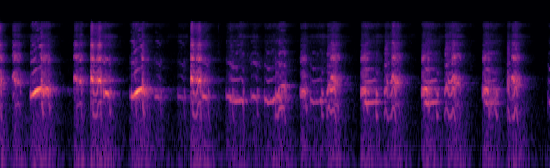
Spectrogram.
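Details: Grey-cowled wood rail (saracura três-potes) singing: loud rhythmic series of harsh, rising and falling nasal notes in paired phrases, roughly one burst per second, clear against a quiet background.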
